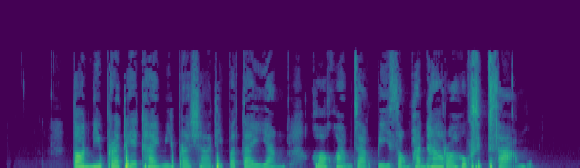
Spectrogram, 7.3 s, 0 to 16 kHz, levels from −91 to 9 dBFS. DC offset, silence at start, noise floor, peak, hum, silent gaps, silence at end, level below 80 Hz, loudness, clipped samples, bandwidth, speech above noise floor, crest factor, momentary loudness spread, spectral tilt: under 0.1%; 0.9 s; -75 dBFS; 0 dBFS; none; none; 0.6 s; -58 dBFS; -26 LUFS; under 0.1%; 11.5 kHz; 50 dB; 26 dB; 10 LU; -5 dB/octave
